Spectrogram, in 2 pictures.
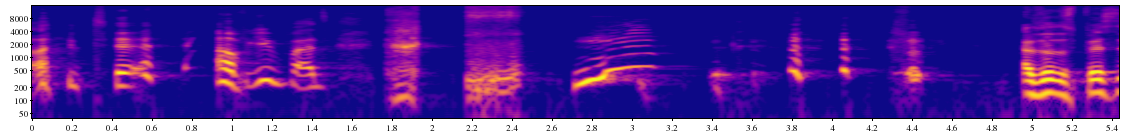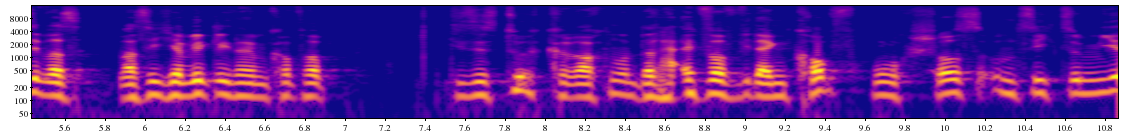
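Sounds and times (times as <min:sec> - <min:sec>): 
speech: 0:00.0 - 0:03.6, 0:04.3 - 0:10.8
loud fart: 0:02.2 - 0:02.6.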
